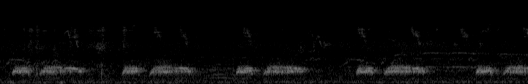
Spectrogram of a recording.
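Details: Spotted dove at home on a windy day, heard more distantly over steady background hiss. Paired coos repeat about once a second: a short note followed by a longer, even coo.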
